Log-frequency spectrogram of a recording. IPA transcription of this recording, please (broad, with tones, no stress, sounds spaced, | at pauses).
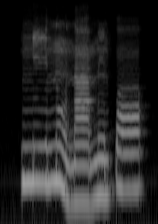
ɲ iː˦ n ũ˦˨ n aː˨ m ĩ˧ ɓ ɔ˦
